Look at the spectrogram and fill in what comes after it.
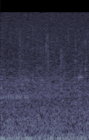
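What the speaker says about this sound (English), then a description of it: "Sweet, beautiful rain." Steady rain falling in the dark side-scrolling puzzle game Limbo, a soft, even wash of patter and drips that holds at a constant low level throughout the brief moment, with no voices over it.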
